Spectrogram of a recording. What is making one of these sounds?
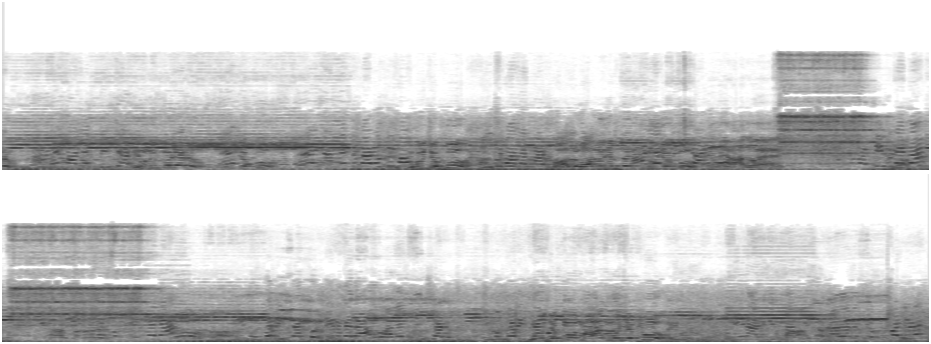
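Several voices overlap in a tense crowd.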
